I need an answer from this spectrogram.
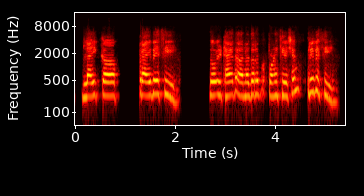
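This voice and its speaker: The speaker talks at a fairly slow pace with an Indian accent. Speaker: English learner, interviewer guest. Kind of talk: casual interview chat. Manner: halting, many fillers.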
